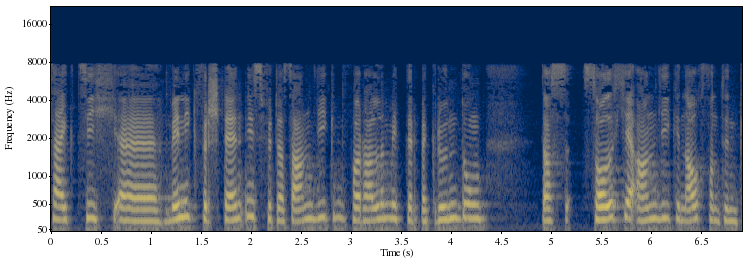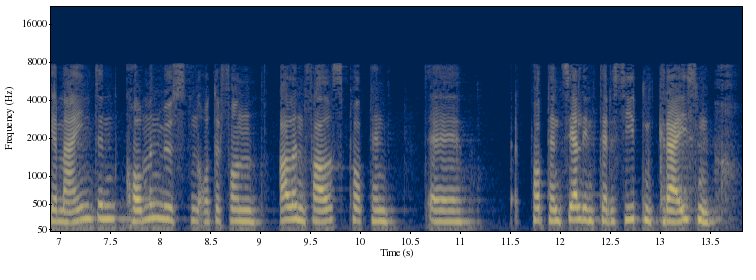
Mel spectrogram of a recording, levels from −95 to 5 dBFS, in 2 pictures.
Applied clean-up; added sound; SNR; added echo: neural mask model RNNoise.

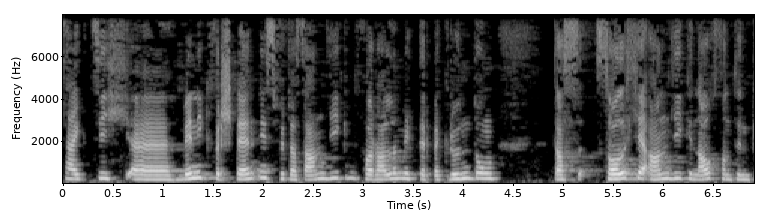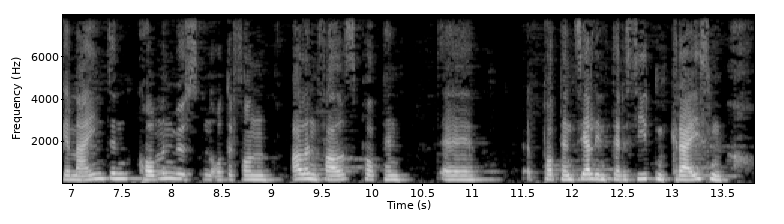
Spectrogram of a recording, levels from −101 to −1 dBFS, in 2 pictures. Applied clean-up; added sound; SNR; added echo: classical method Wiener filter.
